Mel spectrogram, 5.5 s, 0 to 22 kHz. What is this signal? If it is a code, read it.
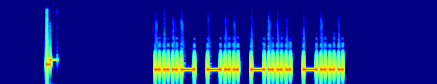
Morse code, heard as a keyed tone, about 22 wpm, 700 Hz. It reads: VDBB
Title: All Cut Numbers - 4-Digit 22wpm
